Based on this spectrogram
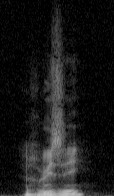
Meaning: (verb) past participle of ruser; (adjective) cunning, wily, crafty; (noun) shrewd person
- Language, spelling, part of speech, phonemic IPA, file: French, rusé, verb / adjective / noun, /ʁy.ze/, Fr-rusé.ogg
